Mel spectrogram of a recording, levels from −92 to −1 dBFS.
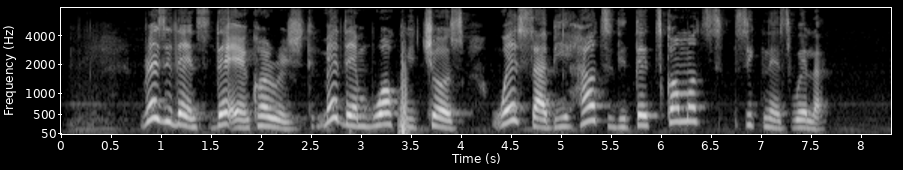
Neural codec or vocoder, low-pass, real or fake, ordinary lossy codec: none; none; real; none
